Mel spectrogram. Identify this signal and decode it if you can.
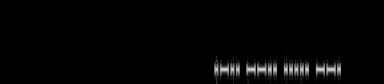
Morse code, heard as a keyed tone, about 46 wpm, 700 Hz. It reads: LZ5G
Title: DXCC-100 Call Signs - 4 Characters - 45wpm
